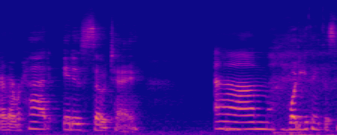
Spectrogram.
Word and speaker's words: sauté: It is sauté.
